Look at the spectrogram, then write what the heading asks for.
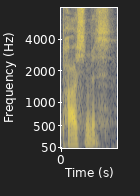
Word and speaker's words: posthumous: PI what's the word posthumous that's how you say it's like like after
